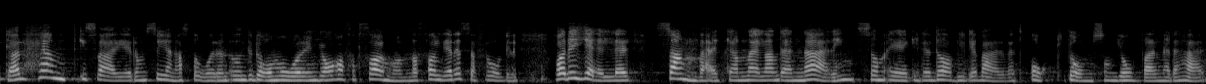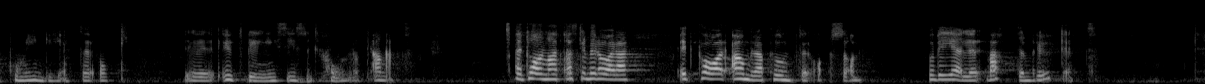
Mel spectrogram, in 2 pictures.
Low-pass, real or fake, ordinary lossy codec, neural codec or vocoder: 7.2 kHz; fake; Opus, 32 kbps; codec, 32 kHz, 1.9 kbps, SNAC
